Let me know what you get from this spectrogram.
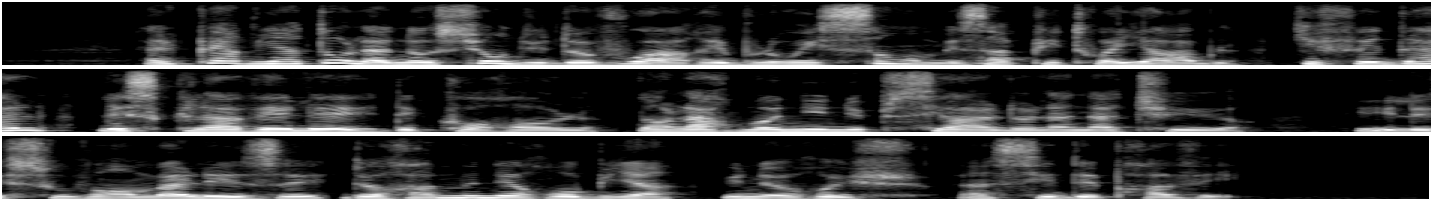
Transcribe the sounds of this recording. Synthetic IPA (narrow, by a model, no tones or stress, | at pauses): ɛlpɛʁbjɛ̃t̪olanɔsjɔ̃d̪yd̪əvwaʁebluisɑ̃mɛzɛ̃pit̪wajablkʲifɛd̪ɛlːɛsklaveled̪ekʰɔʁɔld̪ɑ̃laʁmɔninypsjald̪əlanat̪ʰyːʁ | eilɛsuvɑ̃malezed̪əʁamneʁobjɛ̃ynʁyʃɛ̃sid̪epχavḛ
